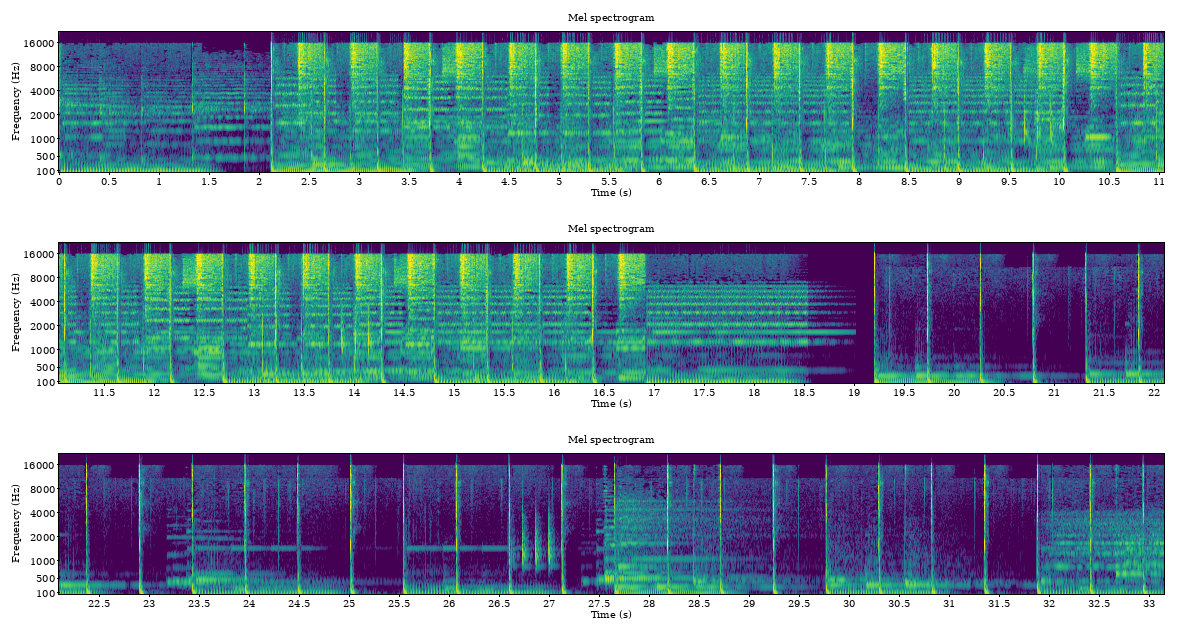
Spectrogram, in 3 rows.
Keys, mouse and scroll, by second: 0.0-1.4 drag, 1.4 middle click, 1.6-3.4 drag, 5.6-8.0 drag, 8.0-9.7 middle drag, 9.7 click, 10.0 shift+a, 11.7 shift+a, 13.1 shift+d, 14.0-15.9 drag, 16.4-16.9 scroll up 3, 16.9-23.6 drag, 23.6 a, 24.7 click, 25.3 shift+click, 25.9 ctrl+l, 27.5 scroll down 7, 27.8-29.0 scroll up 4, 28.5 middle click, 29.0-30.9 drag, 30.9-31.3 scroll down 3, 31.3-31.7 scroll up 1, 31.7-33.1 drag.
